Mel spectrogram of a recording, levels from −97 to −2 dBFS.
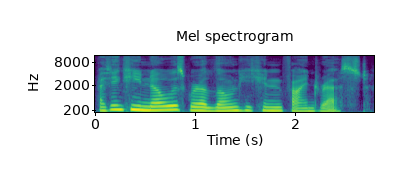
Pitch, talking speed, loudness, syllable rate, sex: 200 Hz, 215 wpm, -14 LUFS, 4.9 syllables/s, female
